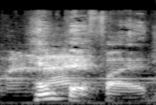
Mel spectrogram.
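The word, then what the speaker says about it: Gentefied: Hentified. Like, gente is like my people. My people. – Okay. – But they've also, it's a play on words, like gente and gentrified.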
